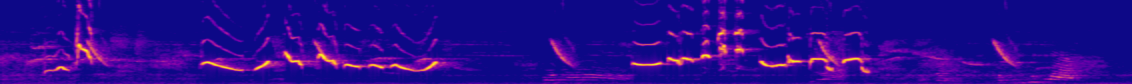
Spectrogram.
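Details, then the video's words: Magpie-robin lure song meant to draw other magpie-robins into answering: bright whistled notes sweeping up and down, fast repeated chips in two bursts separated by a brief pause, plus a few scattered high notes. "DALAM HITUNGAN DETIK KACER LAIN LANGSUNG RESPON GACOR SEKALI PANCING"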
